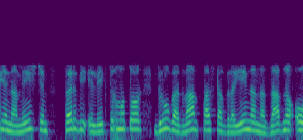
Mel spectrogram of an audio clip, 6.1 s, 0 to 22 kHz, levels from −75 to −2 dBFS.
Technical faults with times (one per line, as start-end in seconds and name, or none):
0.00-6.07 GSM full-rate codec
2.26-2.32 lost GSM frames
